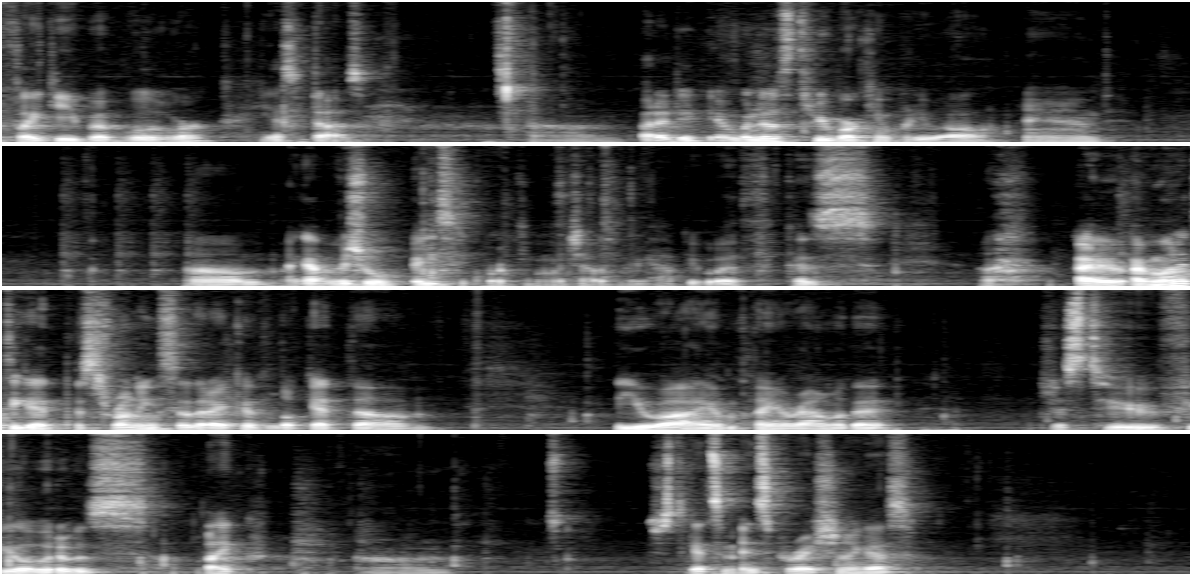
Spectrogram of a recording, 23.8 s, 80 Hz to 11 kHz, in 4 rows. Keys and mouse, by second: 2.6 F11, 4.0 click, 5.0 click, 6.3 click, 7.2 click, 8.9 Return, 14.7 click, 15.5-16.7 drag, 17.1 click, 17.8 click, 18.5 click, 19.3 click, 20.0 click, 22.0 click, 23.3 click.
